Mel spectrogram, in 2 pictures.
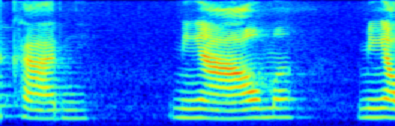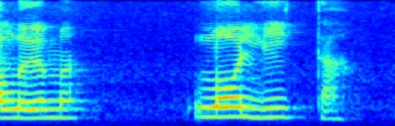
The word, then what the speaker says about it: Lolita: Lolita, a ponta da língua descendo em três saltos pelo céu da boca para tropeçar de leve no terceiro contra os dentes.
